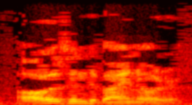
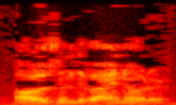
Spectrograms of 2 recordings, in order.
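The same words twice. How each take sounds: The two takes are said the same way.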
